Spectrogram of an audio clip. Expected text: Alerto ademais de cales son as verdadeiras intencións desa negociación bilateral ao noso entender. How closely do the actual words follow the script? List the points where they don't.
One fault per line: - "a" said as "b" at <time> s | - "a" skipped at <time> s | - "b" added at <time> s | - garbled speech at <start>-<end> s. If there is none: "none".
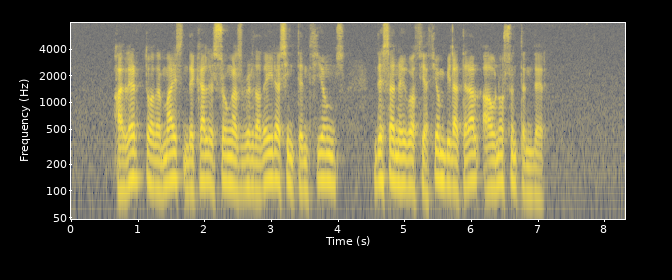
none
